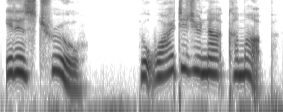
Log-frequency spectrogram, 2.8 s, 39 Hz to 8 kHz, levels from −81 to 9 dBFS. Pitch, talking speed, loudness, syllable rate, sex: 240 Hz, 210 wpm, -17 LUFS, 4.4 syllables/s, female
